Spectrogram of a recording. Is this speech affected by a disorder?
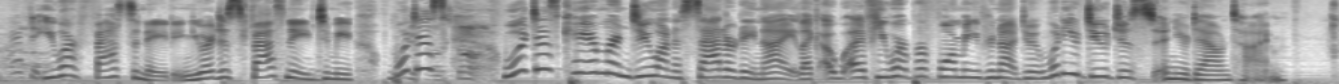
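No.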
